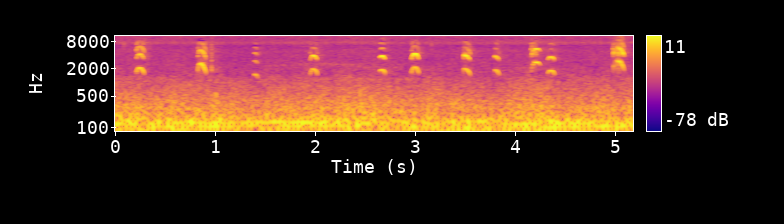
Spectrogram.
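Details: Newly hatched kingfishers being given black insects call with short, sharp, bending squeaks, around a dozen irregularly spaced, over a continuous low drone.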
